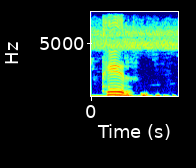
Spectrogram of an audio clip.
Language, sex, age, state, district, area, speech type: Santali, female, 30-45, Jharkhand, Seraikela Kharsawan, rural, read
